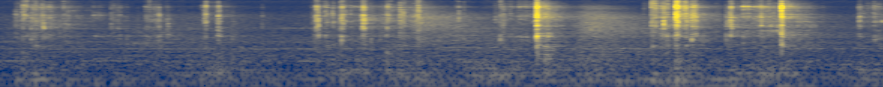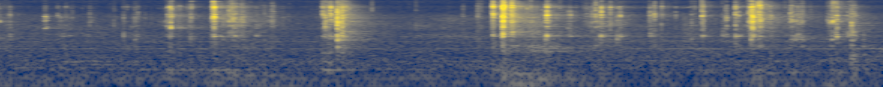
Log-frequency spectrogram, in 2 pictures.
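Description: Small die-cast metal toy cars being handled, turned and set down on a stone countertop: scattered light clicks and taps.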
